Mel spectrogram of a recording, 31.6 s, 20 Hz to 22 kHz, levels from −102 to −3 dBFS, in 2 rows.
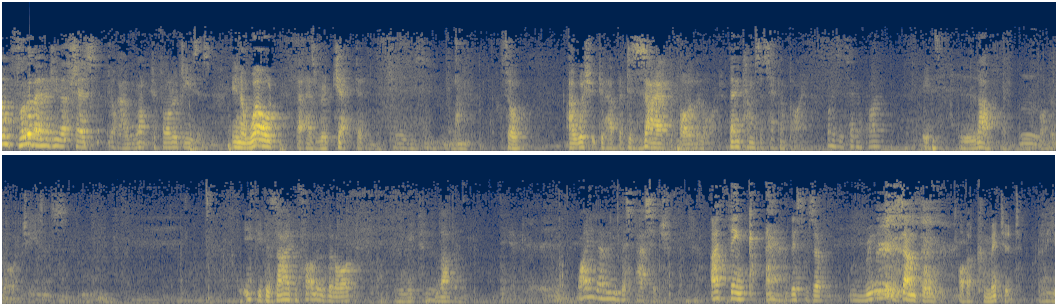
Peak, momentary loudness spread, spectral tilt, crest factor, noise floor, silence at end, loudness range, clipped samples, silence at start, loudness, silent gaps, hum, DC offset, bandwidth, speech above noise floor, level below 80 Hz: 0 dBFS; 23 LU; -5 dB/octave; 24 dB; -47 dBFS; 0 s; 16 LU; under 0.1%; 0 s; -23 LUFS; none; none; under 0.1%; 11 kHz; 24 dB; -52 dBFS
